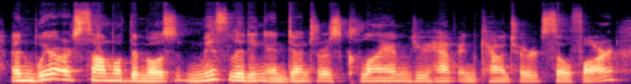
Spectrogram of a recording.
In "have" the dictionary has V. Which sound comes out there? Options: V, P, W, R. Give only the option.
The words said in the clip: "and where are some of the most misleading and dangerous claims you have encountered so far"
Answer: V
